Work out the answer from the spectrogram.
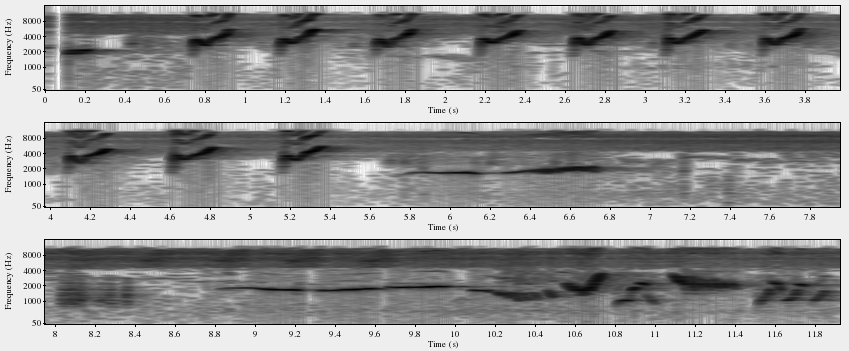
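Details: White-rumped shama singing in the wild: a string of about eleven loud, sharp upswept notes repeated every half second, then mellow whistles and a jumbled twittering phrase, over insect hiss.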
